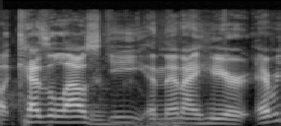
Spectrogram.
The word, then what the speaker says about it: Keselowski: this Arrow how do you say his name Keselowski I have my coffee going I had a little coffee going in the middle of keslowski I got call it Keselowski and then I hear every time Dale Jr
